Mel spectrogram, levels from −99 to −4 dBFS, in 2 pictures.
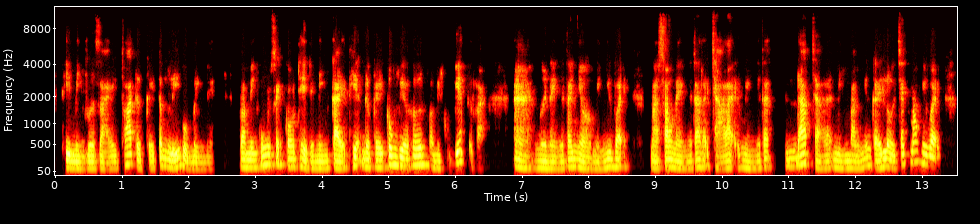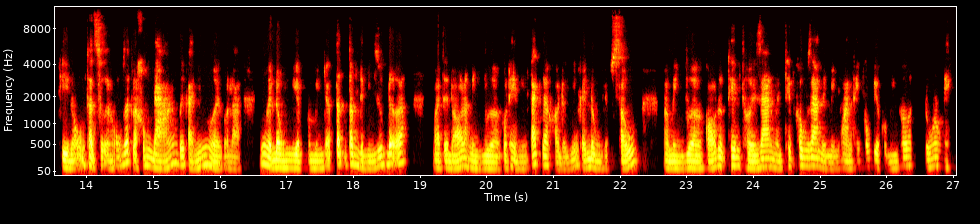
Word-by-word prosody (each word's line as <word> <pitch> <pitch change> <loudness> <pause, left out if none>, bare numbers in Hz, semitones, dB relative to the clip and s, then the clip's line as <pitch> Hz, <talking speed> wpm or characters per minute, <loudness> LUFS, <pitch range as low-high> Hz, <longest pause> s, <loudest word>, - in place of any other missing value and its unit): Thì 105 - +8
mình 95 -2 0
vừa 95 0 +3
giải 95 0 -3
thoát 155 +1 +4
được - - +3
cái 95 +1 -3
tâm 125 - +2
lý 105 -2 +4
của - - +2
mình 90 -1 -6
này, 90 -1 -14 0.4
và 110 - +4
mình 105 0 +1
cũng 150 +1 +2
sẽ 150 - 0
có 115 -3 +2
thể 120 - +2
để 95 - -2
mình 95 0 -2
cải 95 -1 +7
thiện 130 +1 +2
được 115 -2 +3
cái 105 -1 +3
công 140 -1 +5
việc 120 -3 +4
hơn, 140 +1 +3
và - - -4
mình 100 -1 -4
cũng - - -24
biết - - +7
được - - -8
là, - - -7 0.4
à, 95 -4 +3
người 100 -1 0
này 90 -1 -2
người 95 - -5
ta 115 - +3
nhờ 100 -7 0
mình 90 +1 -7
như 115 +1 +1
vậy 115 - +2 0.4
mà 90 -2 0
sau 115 +4 +4
này 95 -3 -1
người 95 0 -6
ta 110 +1 +3
lại 110 - -2
trả 85 +2 0
lại 105 - +1
mình 95 -3 -5
người 100 0 -7
ta 120 - +1 0.3
đáp 155 +7 +4
trả 95 -1 -1
lại 100 - -3
mình 100 -2 -3
bằng 95 +1 -2
những 135 - -3
cái 100 -5 +2
lời 115 -3 +3
trách 155 +9 -1
móc 180 +1 0
như 155 - +1
vậy, 140 - +3 0.4
thì 105 - +7
nó 100 - 0
cũng - - -2
thật - - +6
sự - - -2
là - - -1
nó 100 - -6
cũng 130 - -6
rất 175 - +4
là - - +3
không 130 -2 -3
đáng 105 - +1
với 135 - +1
cả - - 0
những 125 +7 -2
người, 95 -10 0
gọi - - -7
là, 85 -1 -6 0.3
những 160 - 0
người 125 - +6
đồng 105 -1 +5
nghiệp 100 -1 +2
mà 100 - -7
mình 100 0 -3
đã - - 0
tận - - +4
tâm - - +3
để - - -2
mình 95 +1 -5
giúp 135 +3 -1
đỡ 160 - +6
á. 175 - -8 0.4
Mà 100 - -1
từ 100 - +2
đó 95 +3 +1
là 125 - -1
mình 95 -3 -4
vừa 95 -2 0
có 100 - -1
thể - - -1
mình 90 0 -9
tách 155 - +4
ra 135 -1 +2
khỏi 90 - -7
được 85 - -8
những 105 - -6
cái 100 - -2
đồng 110 -4 +1
nghiệp 90 - -12
xấu, - - 0 0.4
mà 100 - -3
mình 95 -1 -1
vừa 100 -2 +3
có 100 +2 +2
được 130 +1 0
thêm 130 - +4
thời 95 -2 +1
gian 120 0 +2
và 95 - -6
thêm - - -5
không 130 -2 0
gian 125 -1 +3
để 95 - -4
mình 90 0 -8
hoàn 100 -2 -3
thành 100 - -11
công 120 - -7
việc 110 - +1
của - - -18
mình 95 +1 -9
hơn, 130 +1 -2 0.2
đúng 110 +2 -4
không 130 0 -6
nè? 100 - -8
100 Hz, 310 wpm, -24 LUFS, 95-120 Hz, 0.4 s, Thì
